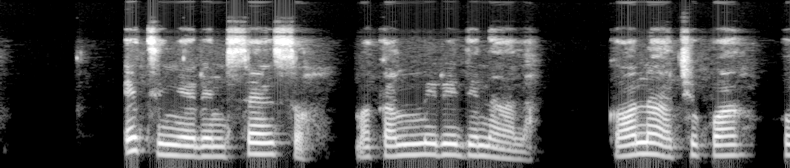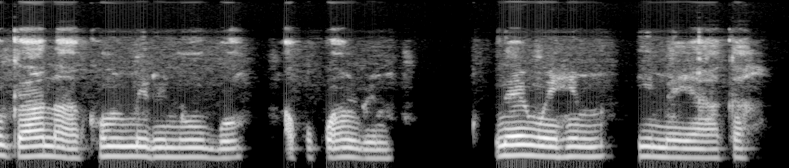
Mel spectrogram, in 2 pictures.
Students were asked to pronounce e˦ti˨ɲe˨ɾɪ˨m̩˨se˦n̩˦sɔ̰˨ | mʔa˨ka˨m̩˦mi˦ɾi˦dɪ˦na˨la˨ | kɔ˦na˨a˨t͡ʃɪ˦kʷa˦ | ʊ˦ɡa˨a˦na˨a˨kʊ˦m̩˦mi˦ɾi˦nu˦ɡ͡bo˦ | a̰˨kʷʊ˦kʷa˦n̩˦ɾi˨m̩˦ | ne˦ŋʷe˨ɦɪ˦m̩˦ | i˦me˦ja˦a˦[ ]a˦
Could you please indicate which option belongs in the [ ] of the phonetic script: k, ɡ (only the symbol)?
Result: k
